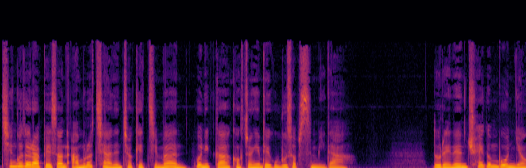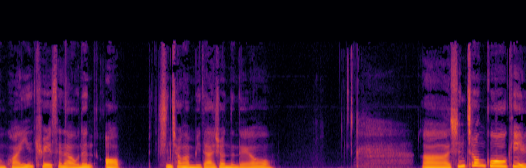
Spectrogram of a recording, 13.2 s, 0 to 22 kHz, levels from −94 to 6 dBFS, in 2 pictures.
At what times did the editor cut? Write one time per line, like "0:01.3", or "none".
0:02.4
0:03.3
0:07.0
